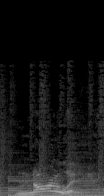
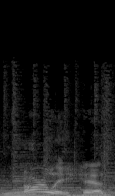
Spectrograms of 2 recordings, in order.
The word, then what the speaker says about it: Gnarly Head: uh it is a gnarly g-n-a-r-l-y but the g is silent source just called gnarly head it's a california red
